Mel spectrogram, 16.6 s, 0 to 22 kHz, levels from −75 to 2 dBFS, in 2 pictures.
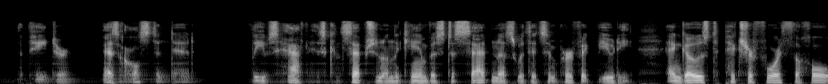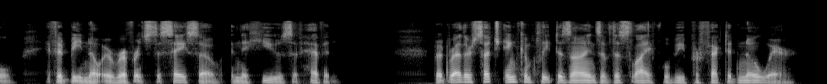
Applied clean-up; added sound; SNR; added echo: neural mask model DeepFilterNet 3.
